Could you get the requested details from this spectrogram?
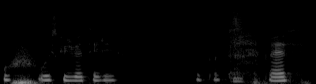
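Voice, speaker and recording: A woman's voice: lowish voice, level tone, moderate pace, warm tone, slightly rough, dry recording. A woman in her twenties talking to camera in a casual, rambling and self-mocking monologue that slips in English phrases. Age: 20s. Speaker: vlogger.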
